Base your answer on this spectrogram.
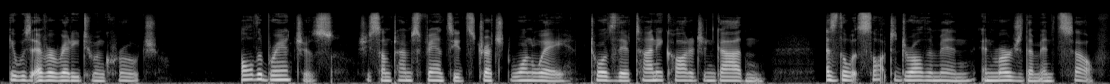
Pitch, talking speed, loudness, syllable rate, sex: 180 Hz, 180 wpm, -19 LUFS, 5.6 syllables/s, female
